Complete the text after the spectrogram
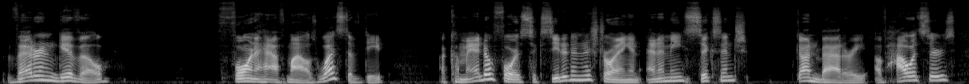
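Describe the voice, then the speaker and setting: A man reading a history book aloud, with halting reading, fillers and self-corrections, stopping now and then for casual comments. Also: medium pitch, a bit bright, dry recording, studio quality. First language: English.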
